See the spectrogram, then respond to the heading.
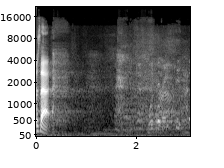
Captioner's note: laughter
